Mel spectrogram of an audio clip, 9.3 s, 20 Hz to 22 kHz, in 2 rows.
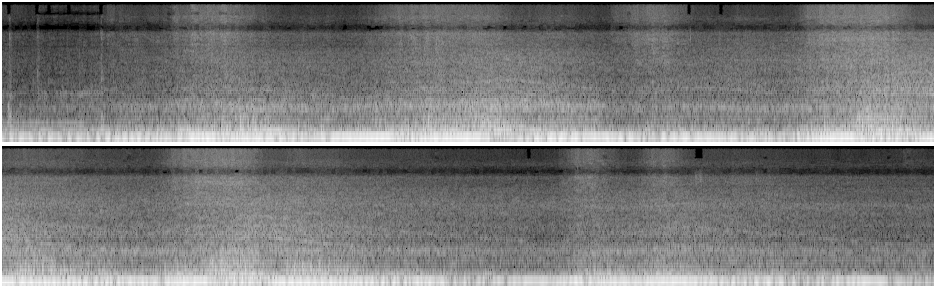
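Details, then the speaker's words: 3500HD 8.1 Big Block V8 after exhaust repair (manifold studs fixed, loose front bolt tightened, about 90% of the leak cured): idle and several revs in deep, even waves, no ticking or puffing; exhaust sealed. "Okay. So, this front bolt here was just loose. It was backed out maybe/ an inch. That got rid of another leak there, but 90% of my exhaust leak is taken care"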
